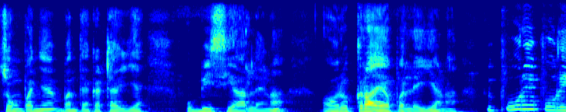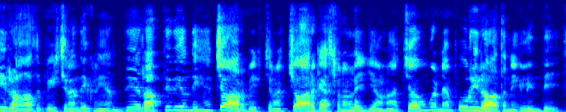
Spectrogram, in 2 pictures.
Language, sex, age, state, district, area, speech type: Dogri, male, 30-45, Jammu and Kashmir, Udhampur, rural, spontaneous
